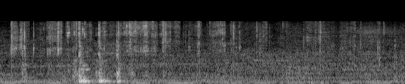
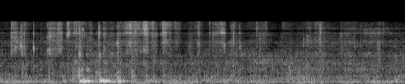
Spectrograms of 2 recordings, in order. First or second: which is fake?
second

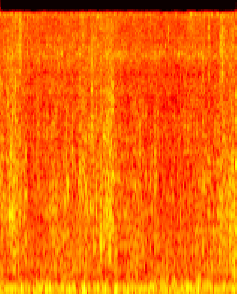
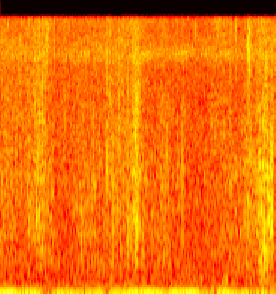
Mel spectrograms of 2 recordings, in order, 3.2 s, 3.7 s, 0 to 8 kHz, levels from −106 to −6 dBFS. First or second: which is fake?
first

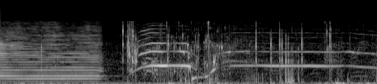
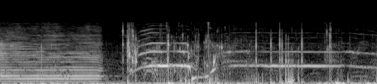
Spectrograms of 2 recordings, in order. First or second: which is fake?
second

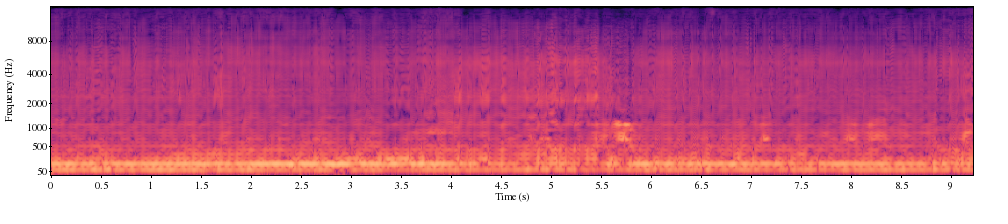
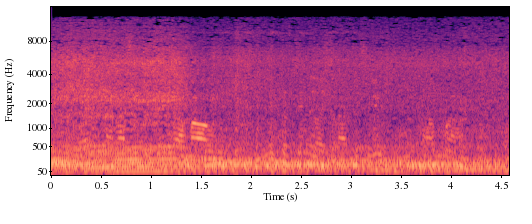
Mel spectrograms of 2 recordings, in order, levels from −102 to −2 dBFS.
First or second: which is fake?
first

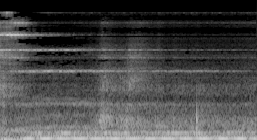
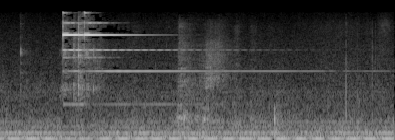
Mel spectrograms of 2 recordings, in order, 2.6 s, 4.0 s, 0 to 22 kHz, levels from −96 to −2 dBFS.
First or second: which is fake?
first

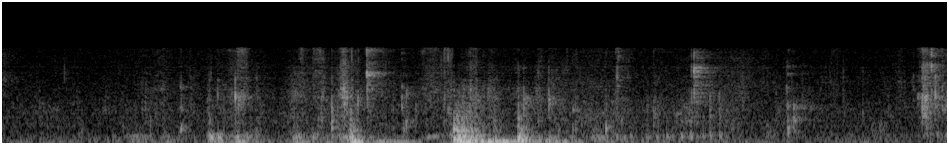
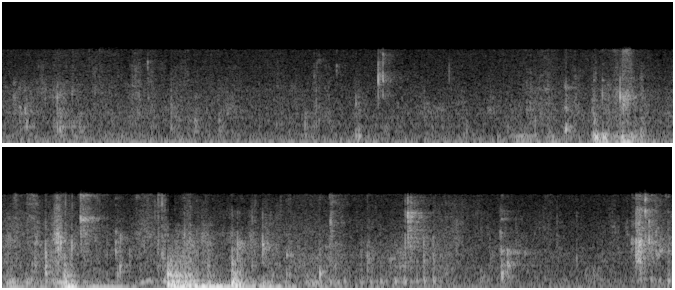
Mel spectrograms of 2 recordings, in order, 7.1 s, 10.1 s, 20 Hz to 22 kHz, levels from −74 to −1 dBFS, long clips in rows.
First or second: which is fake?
first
